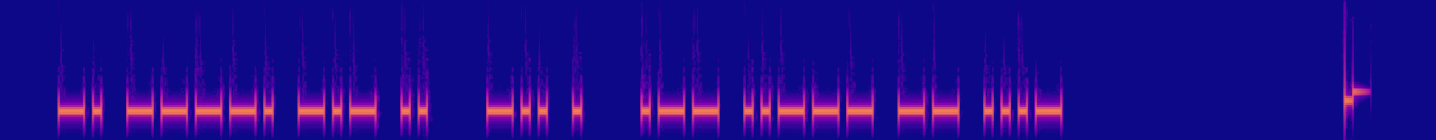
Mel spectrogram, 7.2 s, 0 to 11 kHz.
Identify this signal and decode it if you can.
Morse code, heard as a keyed tone, about 28 wpm, 700 Hz. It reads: N9KI DE W2MV
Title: USA Callsign DE Callsign - 4 Characters - 28wpm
